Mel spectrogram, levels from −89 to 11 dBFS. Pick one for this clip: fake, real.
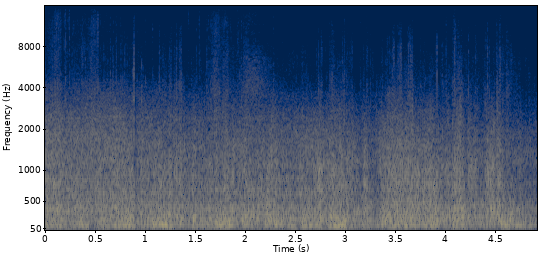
real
